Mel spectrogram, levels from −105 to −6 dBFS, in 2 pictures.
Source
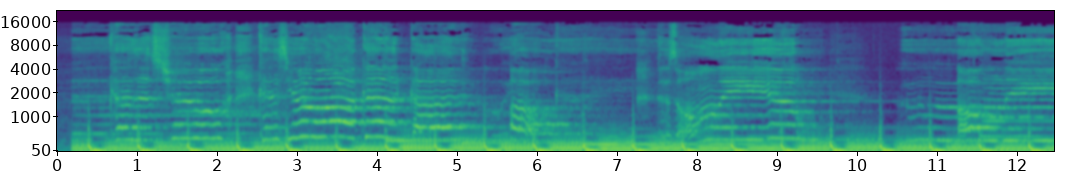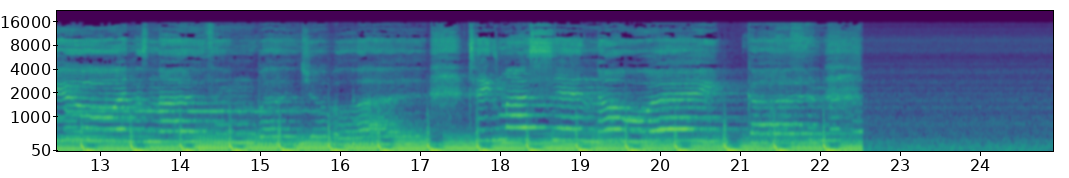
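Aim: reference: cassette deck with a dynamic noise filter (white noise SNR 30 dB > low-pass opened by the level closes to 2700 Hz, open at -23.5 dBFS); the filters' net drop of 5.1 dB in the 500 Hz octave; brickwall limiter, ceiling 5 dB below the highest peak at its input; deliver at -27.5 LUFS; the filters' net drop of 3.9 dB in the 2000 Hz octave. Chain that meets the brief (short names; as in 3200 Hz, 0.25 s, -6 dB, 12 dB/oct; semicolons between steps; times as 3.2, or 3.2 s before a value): bell 500 Hz -7.5 dB; bell 2000 Hz -4.5 dB; limiter -20 dBFS; white noise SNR 30 dB; low-pass opened by the level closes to 2700 Hz, open at -23.5 dBFS; gain +2.5 dB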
